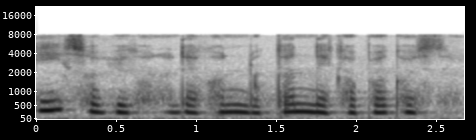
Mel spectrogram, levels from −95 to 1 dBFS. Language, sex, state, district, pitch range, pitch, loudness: Assamese, female, Assam, Kamrup Metropolitan, 245-265 Hz, 255 Hz, -14 LUFS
